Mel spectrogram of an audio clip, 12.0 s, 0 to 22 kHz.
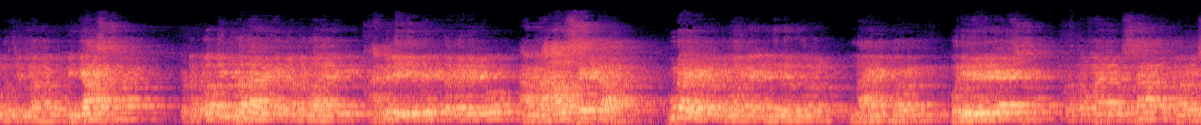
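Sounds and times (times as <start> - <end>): man chanting through a microphone: 0.0 - 12.0.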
